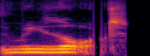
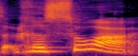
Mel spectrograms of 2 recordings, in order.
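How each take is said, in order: First: It sounds like the English word for a holiday spot. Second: It sounds like the German word for department. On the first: The speaker calls it right. "Es ist ja das mit einem S, Resort" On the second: The speaker calls it wrong. "wird oft als Ressort im Deutschen plötzlich ausgesprochen, als ob das der Fachbereich das Ressort wäre"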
